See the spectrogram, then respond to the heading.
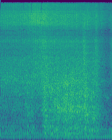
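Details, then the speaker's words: Professional carpet cleaning wand sputtering roughly over steady vacuum roar; chemical line lost prime (looked primed but wasn't) or tank empty, so only air or plain water comes through; fix is to stop and re-prime. "If you ever hear that, that usually means either your chemical tank is empty or it didn't prime and you're not getting chemical through and it's just pulling either air or just water is coming through."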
